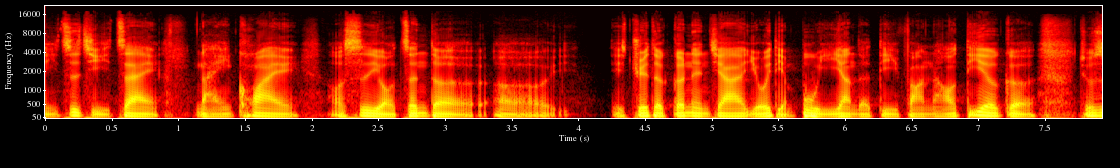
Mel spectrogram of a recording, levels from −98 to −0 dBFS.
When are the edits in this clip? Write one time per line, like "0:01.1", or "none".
none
